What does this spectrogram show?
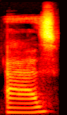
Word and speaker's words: as: word as again uh pronounce it like a z as we swiftly zoomed fast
